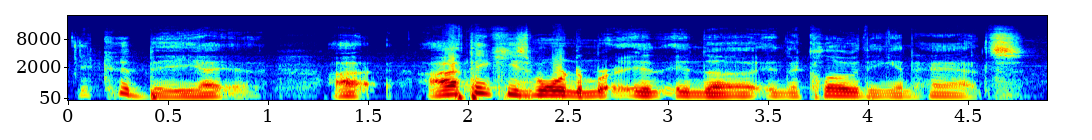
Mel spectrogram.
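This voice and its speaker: A middle-aged American man hosting a casual podcast chat in a halting, folksy, familiar way. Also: medium pitch, warm tone, dry recording. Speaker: podcast host.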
